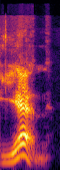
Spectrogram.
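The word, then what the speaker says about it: yuan: summer in July um they they pronounce it yen oh they say Yen then I'm the stupid foreign looking at y-u-a-n but that's how they pronounce it Union I guess yes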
